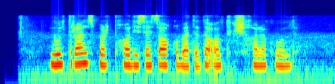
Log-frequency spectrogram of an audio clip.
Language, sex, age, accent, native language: Uzbek, female, under 19, Qashqadaryo, Uzbek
